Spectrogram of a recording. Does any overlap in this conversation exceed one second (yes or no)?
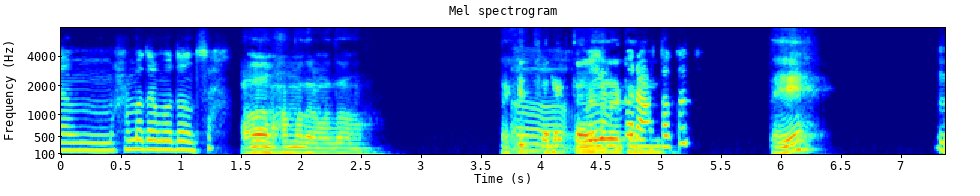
yes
